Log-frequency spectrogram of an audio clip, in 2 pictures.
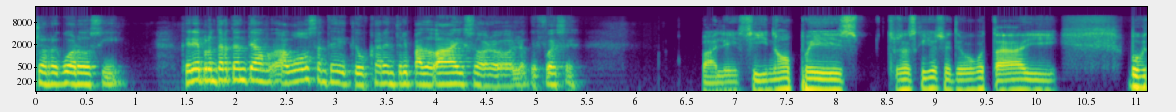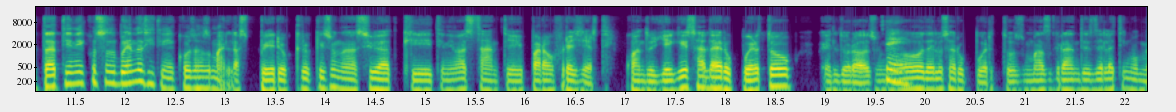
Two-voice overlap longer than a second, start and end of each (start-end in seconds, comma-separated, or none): none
